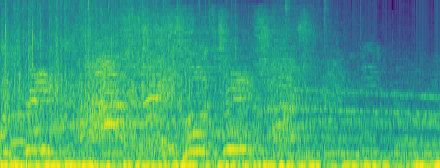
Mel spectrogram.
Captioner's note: crowd noise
